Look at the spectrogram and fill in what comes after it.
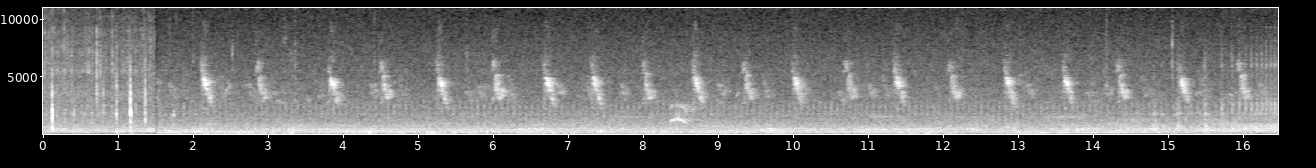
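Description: A bird calling: a short, high, falling note repeated at an even pace, about three times every two seconds, faint over a quiet outdoor background. A few sharp clicks come in the first second or so.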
